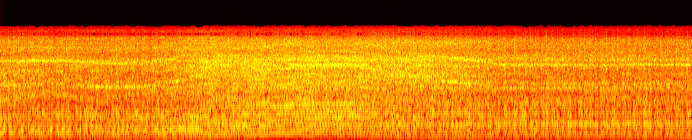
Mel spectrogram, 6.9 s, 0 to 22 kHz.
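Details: Honda CBR600F2 inline-four idling then revving up and down with a fast, uneven rattling knock riding over it; cam chain tensioner ruled out, source unclear.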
